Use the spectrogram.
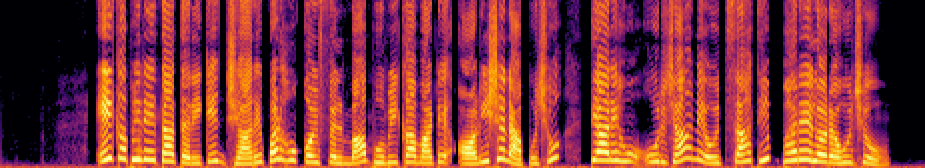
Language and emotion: Gujarati, happy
